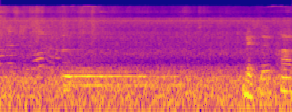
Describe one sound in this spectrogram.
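A train rolls in and slows down with a low rumble.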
